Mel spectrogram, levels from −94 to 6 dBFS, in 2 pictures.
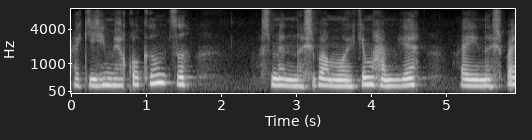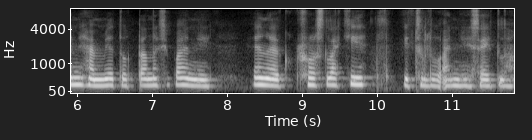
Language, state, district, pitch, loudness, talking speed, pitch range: Sumi, Nagaland, Kohima, 190 Hz, -16 LUFS, 115 wpm, 180-205 Hz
